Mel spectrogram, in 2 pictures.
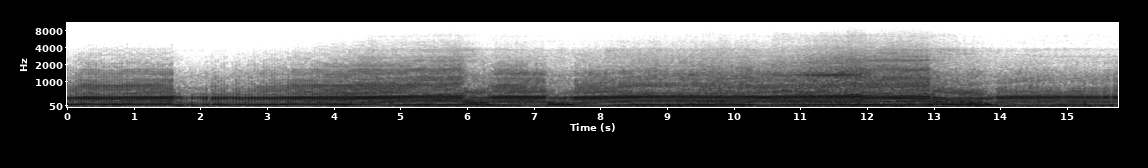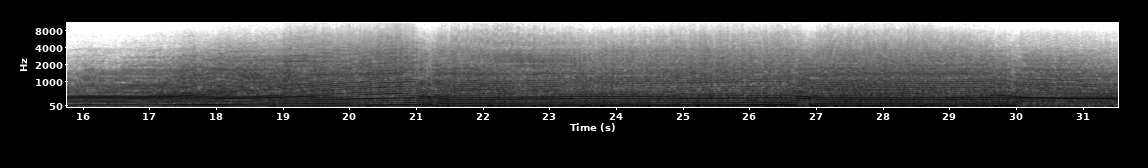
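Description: Suzuki Satria FU 150 single-cylinder four-stroke engine heard from the rider's seat under hard acceleration. It is rising in pitch through the revs with sudden drops at the upshifts, and a few brief dips where the throttle is let off and opened again.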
